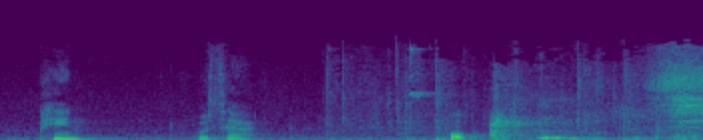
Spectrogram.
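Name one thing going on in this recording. A small dog whines excitedly.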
